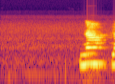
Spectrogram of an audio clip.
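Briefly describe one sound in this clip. A young woman speaks briefly through a microphone.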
